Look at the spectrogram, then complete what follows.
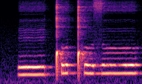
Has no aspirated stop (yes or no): no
